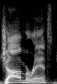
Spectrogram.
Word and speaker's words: Ja Morant: Ja Morant? Is that how you say it? Murray State? Ja Morant? J-A? – Yep.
